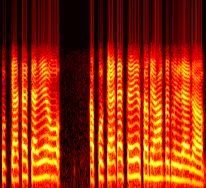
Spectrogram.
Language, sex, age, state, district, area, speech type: Hindi, male, 30-45, Bihar, Vaishali, urban, conversation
